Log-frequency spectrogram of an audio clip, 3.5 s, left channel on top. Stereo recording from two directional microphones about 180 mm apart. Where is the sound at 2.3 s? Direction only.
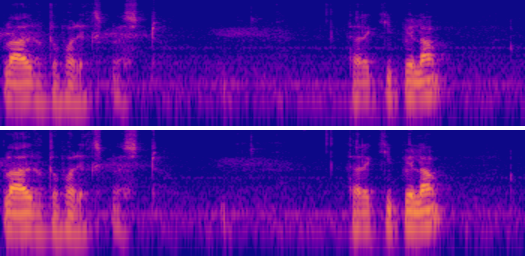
45° right (ahead or behind).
